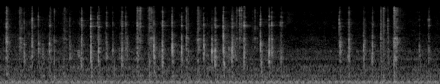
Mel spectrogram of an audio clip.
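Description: Fingertips type on a beige plastic 1990s Packard Bell computer keyboard, including the lower rows and spacebar area. A rapid run of short, bright plastic clicks plays over a steady low hum, with a brief pause near the three-second mark before the typing resumes.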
